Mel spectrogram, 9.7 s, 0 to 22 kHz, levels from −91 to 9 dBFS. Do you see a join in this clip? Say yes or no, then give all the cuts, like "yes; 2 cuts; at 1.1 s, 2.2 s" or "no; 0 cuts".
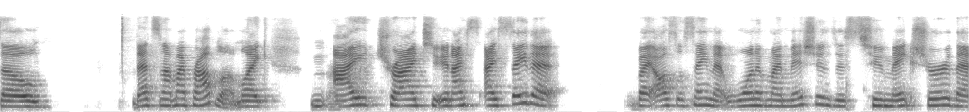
no; 0 cuts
